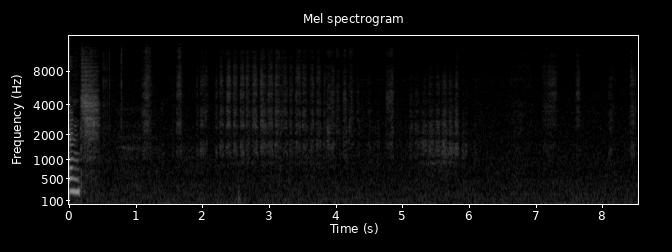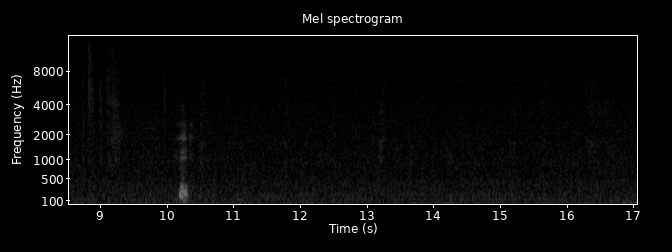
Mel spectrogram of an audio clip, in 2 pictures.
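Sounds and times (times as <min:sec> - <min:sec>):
colouring strokes on paper: 0:01.1 - 0:06.1.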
